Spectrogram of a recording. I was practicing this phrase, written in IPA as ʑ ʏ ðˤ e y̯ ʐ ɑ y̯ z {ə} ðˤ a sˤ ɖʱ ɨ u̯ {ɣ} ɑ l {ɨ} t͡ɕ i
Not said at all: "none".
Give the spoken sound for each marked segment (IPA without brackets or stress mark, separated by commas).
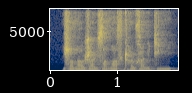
ə, ɣ, ɨ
